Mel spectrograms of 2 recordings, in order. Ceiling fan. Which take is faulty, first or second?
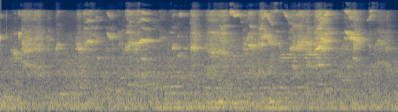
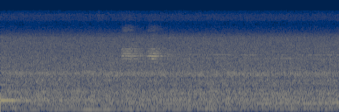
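first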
